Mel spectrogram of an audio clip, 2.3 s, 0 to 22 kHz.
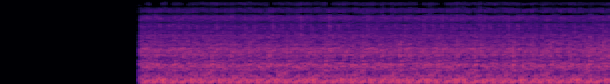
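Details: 2018 Mahindra Roxor turbo diesel UTV starting after replacing the squared-off fuel filter housing O-ring that caused a persistent fuel leak; catches cleanly and settles into a steady, even diesel idle with no stumble or misses; healthy, leak fixed.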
